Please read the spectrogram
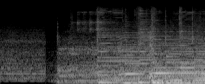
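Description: Background music begins about half a second in and grows louder, with many sustained pitched notes over a steady beat.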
